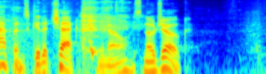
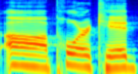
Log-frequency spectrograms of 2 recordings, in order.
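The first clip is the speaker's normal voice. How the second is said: slow, drawn-out pity, higher pitched; mock sympathy; 4 semitones higher, much slower than usual. Cohost acting out viewers' reaction to the kid, drawn-out sympathy. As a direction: draw out a higher, pitying "oh". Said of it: "every emotion that you could have".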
